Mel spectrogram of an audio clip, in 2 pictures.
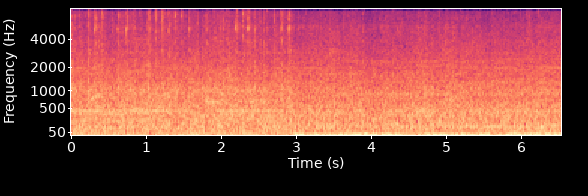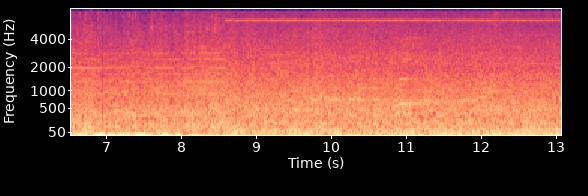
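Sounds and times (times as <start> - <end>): faint rapid clicking: 0.0 - 3.1
passenger train running on rails: 0.0 - 13.0.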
